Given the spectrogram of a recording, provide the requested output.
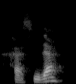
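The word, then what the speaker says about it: חסידה: En hebreo, la cigüeña se le llama compasiva, que en hebreo se pronuncia hasidá, como los hasídicos, la denominación judaíta de los judíos, los hasídicos viene precisamente de eso, de compasivos.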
